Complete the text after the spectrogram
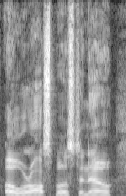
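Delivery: ordinary talk, nothing marked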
